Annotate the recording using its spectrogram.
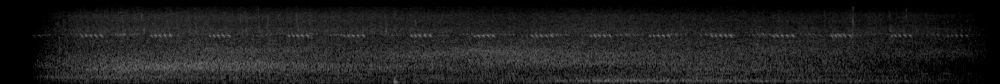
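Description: A cricket chirping steadily, about two short high chirps a second, over a steady hiss of night ambience that fades in just after the start.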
